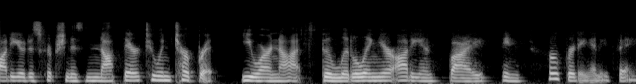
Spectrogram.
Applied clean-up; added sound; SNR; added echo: neural mask model DeepFilterNet 3.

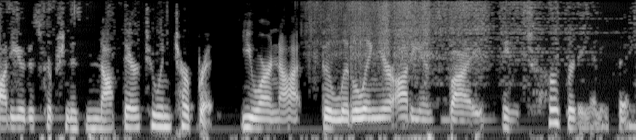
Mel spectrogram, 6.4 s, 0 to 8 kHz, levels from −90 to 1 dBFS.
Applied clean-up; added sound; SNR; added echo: classical method spectral subtraction.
